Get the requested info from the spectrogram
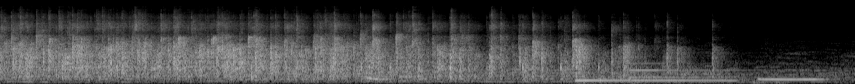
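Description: Audience applause, dense at first and thinning out until it stops about a second before the end. A couple of held low notes sound over its tail.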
